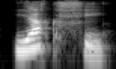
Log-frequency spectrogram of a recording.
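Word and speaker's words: yaxshi: এবং সর্বশেষ অক্ষরটি হলো ওয়াই, ওয়াই উচ্চারণ হয়ে থাকে ইয় হিসাবে। আমরা উদাহরণ দিচ্ছি দেখুন, ইয়াকশি, ইয়াকশি, ইয়াকশি মানে হলো গুড বা ভালো, ঠিক আছে?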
